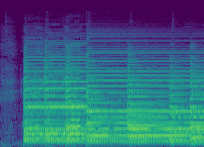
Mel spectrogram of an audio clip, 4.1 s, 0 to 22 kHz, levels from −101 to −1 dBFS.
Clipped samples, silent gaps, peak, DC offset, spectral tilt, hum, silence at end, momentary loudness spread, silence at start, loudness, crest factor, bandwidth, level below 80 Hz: under 0.1%; none; -10 dBFS; under 0.1%; -6.5 dB/octave; none; 0 s; 5 LU; 0.45 s; -25 LUFS; 14 dB; 10 kHz; -62 dBFS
